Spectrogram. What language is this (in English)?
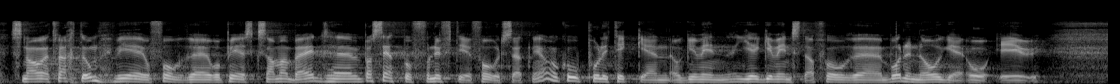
Norwegian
